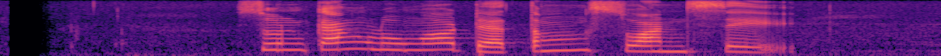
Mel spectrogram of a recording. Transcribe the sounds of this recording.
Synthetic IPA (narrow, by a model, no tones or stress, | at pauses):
sunkaŋluŋɔɖ̥ä̤t̪əŋswanse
